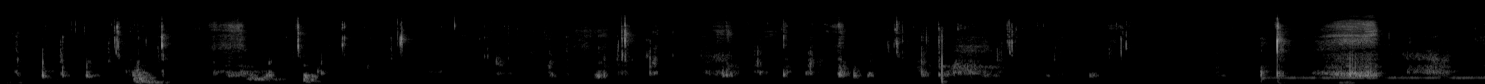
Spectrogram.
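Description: Wet chewing of a mouthful of rice and curry eaten by hand, with many small clicks and smacks. About two seconds before the end comes a louder mouthful as another handful goes in.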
